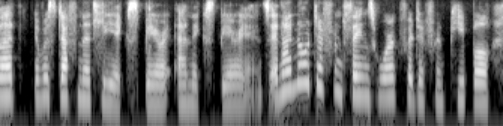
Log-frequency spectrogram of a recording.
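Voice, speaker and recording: A woman with a German accent speaks at a fairly high pitch, her voice making very wide pitch swings. The sound is dry and close, with no echo. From Germany. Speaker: novelist. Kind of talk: interview. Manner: halting, with frequent fillers and repetitions.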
